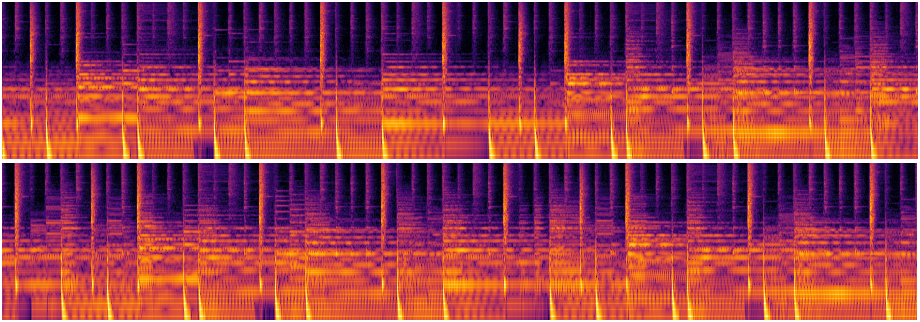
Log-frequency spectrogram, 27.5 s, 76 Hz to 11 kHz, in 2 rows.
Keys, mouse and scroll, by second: 0.0 shift+right click, 0.1 shift+middle click, 0.6 shift+right click, 0.7 shift+middle click, 1.6 ctrl+b, 5.0 Tab, 5.7 r, 7.3 shift+middle click, 8.5 ctrl+a, 11.3 click, 12.0 click, 13.4 click, 16.1 click, 18.3 click, 19.8 click, 20.3 click, 23.2 click, 24.0 click, 25.1 w.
